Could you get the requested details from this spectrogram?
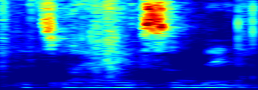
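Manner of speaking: usual speaking voice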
